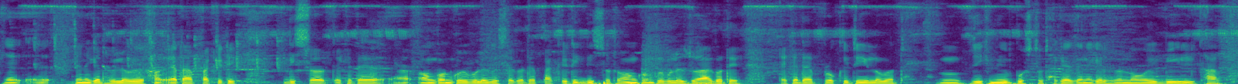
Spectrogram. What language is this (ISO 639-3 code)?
asm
